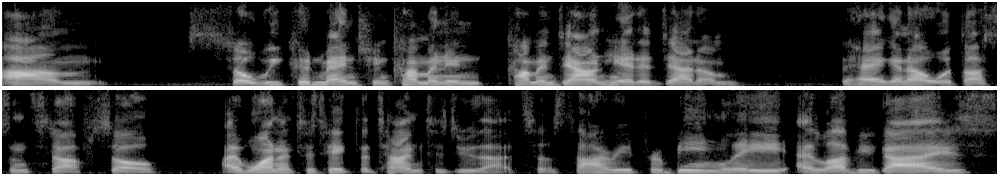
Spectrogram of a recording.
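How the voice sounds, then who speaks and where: The tone is bright and sharp, with ordinary pitch variation. The recording is very clean, with a silent background and a dry, close sound with no echo. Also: woman, fairly low pitch for a woman, moderate pace. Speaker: livestream co-host. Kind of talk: casual chat.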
